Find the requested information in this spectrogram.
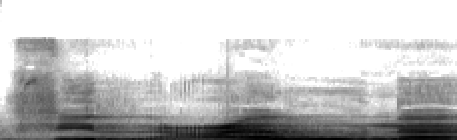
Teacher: را کو بالکل باریک کر کے پڑھیں گے، عین کو اس کے مخرج یعنی گلے کے درمیان سے نکالیں گے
